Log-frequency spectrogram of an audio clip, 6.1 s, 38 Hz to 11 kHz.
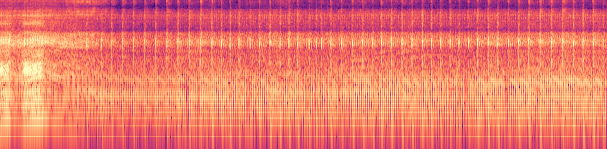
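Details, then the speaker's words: Craftsman WS2400 pole saw, two-stroke, after dumping old gas, refilling with fresh fuel, new fuel lines and slight carburetor adjustment: crisp, even buzz at steady pitch, no stumbling or surging; normal running. "all right well from what I can tell and hear the pole saw seemed to run much more smoother now than before so it seems like dumping the old gas and poor Fish fill to the gas tank and some slight carburetor adjustment did the trick"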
